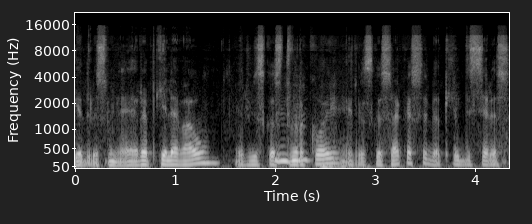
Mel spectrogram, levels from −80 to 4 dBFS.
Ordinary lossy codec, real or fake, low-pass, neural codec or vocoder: Opus, 16 kbps; real; 14.4 kHz; none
